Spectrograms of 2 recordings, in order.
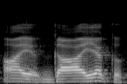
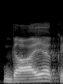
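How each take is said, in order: First: "आय, गायक" spelled out very slowly, stretching आय inside गायक; slow pronunciation. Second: Said in the usual way. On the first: Shown as a demonstration. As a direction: say "आय" then "गायक" very slowly so the आय sound is heard. ("गायक" को धीरे-धीरे, आय पर ज़ोर देकर बोलना) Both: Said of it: "आप इसका उच्चारण करिए".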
